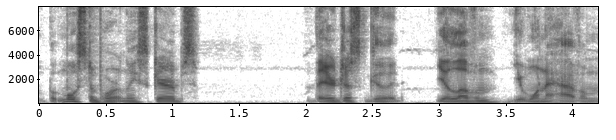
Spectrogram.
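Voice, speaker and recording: A man speaks at a very fast pace. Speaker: gaming YouTuber. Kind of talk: gameplay voice-over commentary.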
